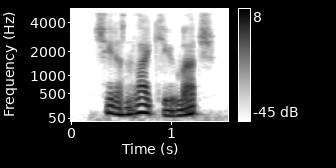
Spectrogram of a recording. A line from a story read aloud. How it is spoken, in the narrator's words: Drusha whispered to Vorier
